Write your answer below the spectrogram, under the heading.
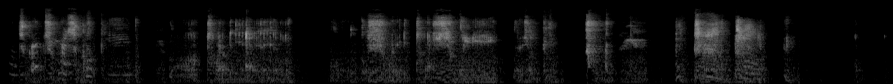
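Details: Male talking budgie persistently chatting up a female budgie indoors: a dense run of rasping, buzzy warbles and squeaky notes in uneven bursts, with a few brief silent gaps.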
